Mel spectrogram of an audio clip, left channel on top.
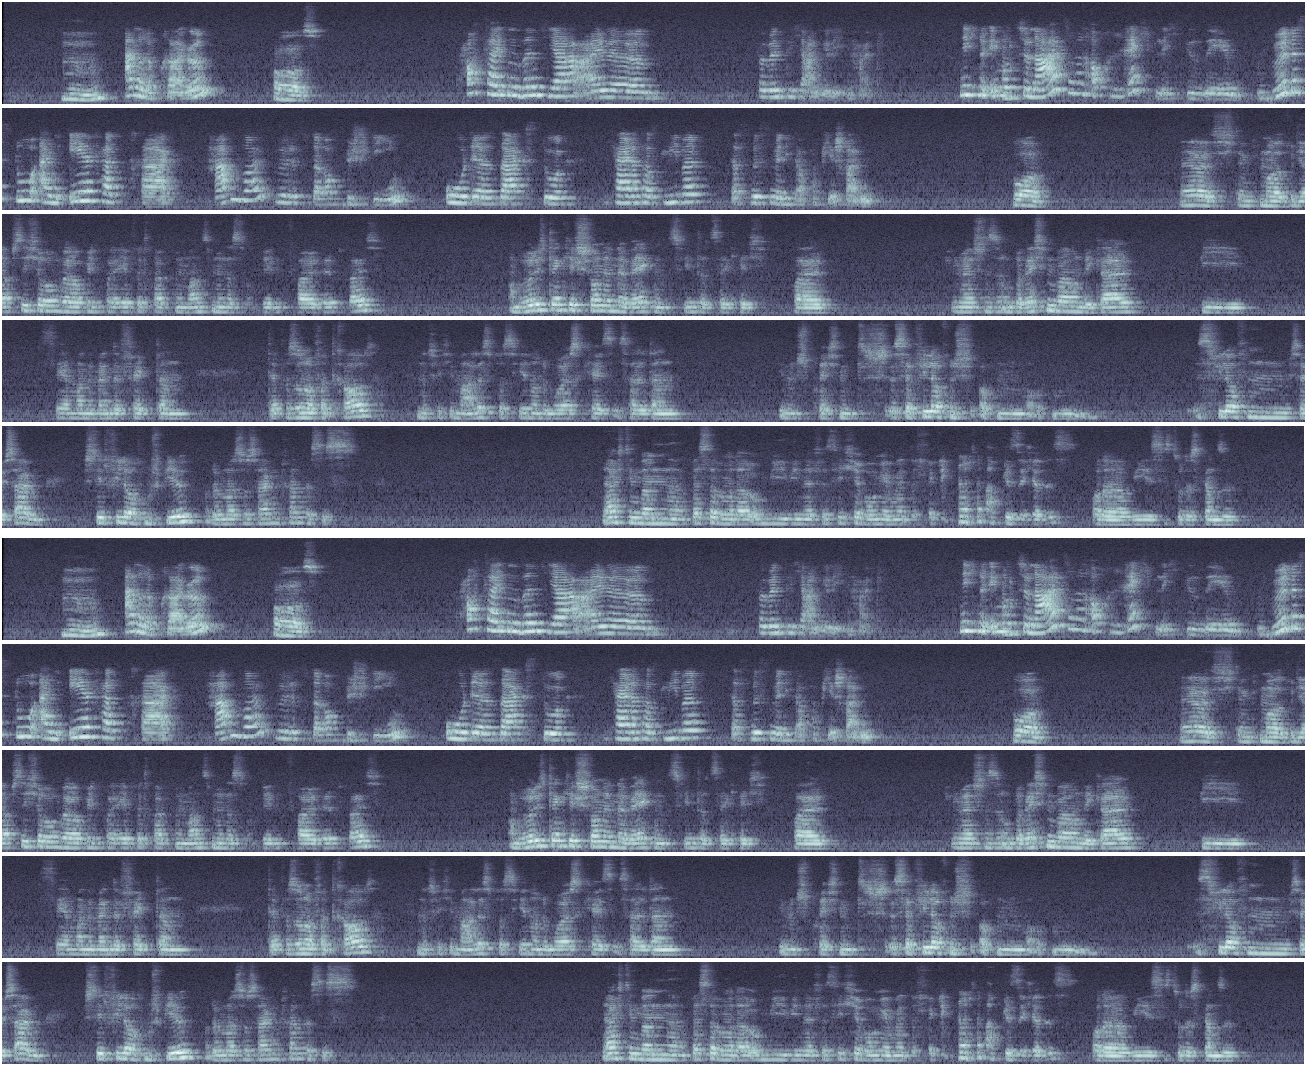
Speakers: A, on the right; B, on the right.
A: Mhm.
B: Andere Frage.
A: Hau raus.
B: Hochzeiten sind ja eine verbindliche Angelegenheit. Nicht nur
A: Ja,
B: emotional,
A: du-
B: sondern auch rechtlich gesehen. Würdest du einen Ehevertrag haben wollen? Würdest du darauf bestehen? Oder sagst du, ich heirate aus Liebe, das müssen wir nicht auf Papier schreiben?
A: Boah, naja, ich denke mal, für die Absicherung wäre auf jeden Fall Ehevertrag für den Mann zumindest auf jeden Fall hilfreich. Und würde ich, denke ich, schon in Erwägung ziehen tatsächlich, weil viele Menschen sind unberechenbar und egal, wie sehr man im Endeffekt dann der Person auch vertraut, kann natürlich immer alles passieren und im Worst Case ist halt dann dementsprechend, sch- ist ja viel auf dem, Sch- auf dem, auf dem, ist viel auf dem, wie soll ich sagen, steht viel auf dem Spiel, oder wenn man so sagen kann. Es ist, ja, ich denke dann äh, besser, wenn man da irgendwie wie eine Versicherung im Endeffekt <laughs> abgesichert ist. Oder wie siehst du das Ganze?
